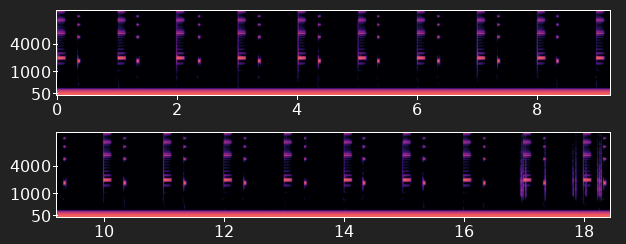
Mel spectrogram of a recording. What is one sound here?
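A bomb timer beeps twice every second, steadily and evenly.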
